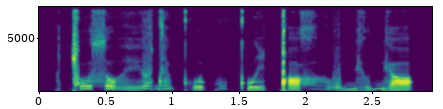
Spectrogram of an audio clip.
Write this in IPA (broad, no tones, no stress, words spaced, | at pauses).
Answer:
ǀusoɦe̤vdæ̤ kʷʰekʷi̤ kʷʼi ǃɒxho̤v bʲo̤ bʲɒ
